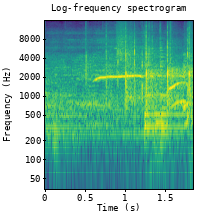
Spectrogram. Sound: cheers

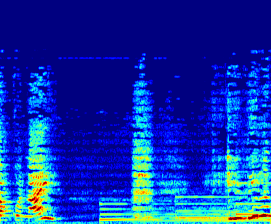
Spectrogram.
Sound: exhales

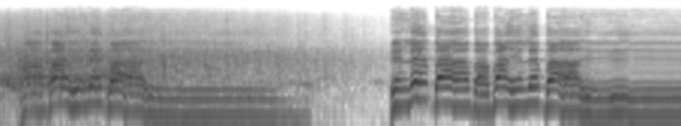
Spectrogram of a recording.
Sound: chanting in foreign language

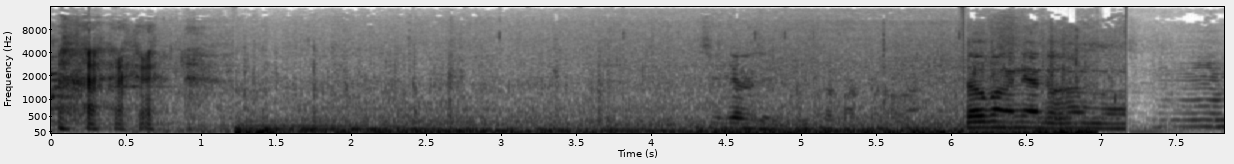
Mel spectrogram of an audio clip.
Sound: giggles; engine sound

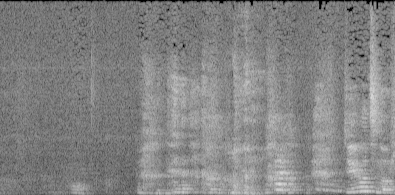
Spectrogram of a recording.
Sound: laugh

